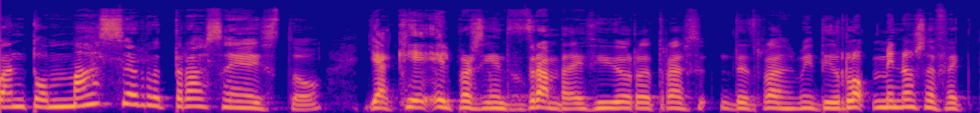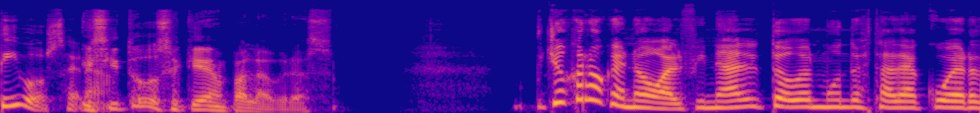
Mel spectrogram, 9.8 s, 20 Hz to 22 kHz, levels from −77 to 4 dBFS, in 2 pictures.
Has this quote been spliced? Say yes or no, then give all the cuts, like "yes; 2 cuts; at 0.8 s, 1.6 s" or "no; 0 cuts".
no; 0 cuts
